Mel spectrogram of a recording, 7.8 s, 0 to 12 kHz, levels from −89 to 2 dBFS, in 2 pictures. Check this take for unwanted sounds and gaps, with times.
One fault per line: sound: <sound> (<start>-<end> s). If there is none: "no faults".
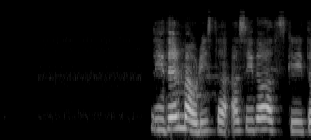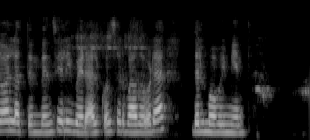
no faults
